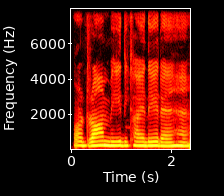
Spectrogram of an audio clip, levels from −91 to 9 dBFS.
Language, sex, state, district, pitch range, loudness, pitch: Hindi, female, Jharkhand, Palamu, 215-225 Hz, -13 LUFS, 220 Hz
